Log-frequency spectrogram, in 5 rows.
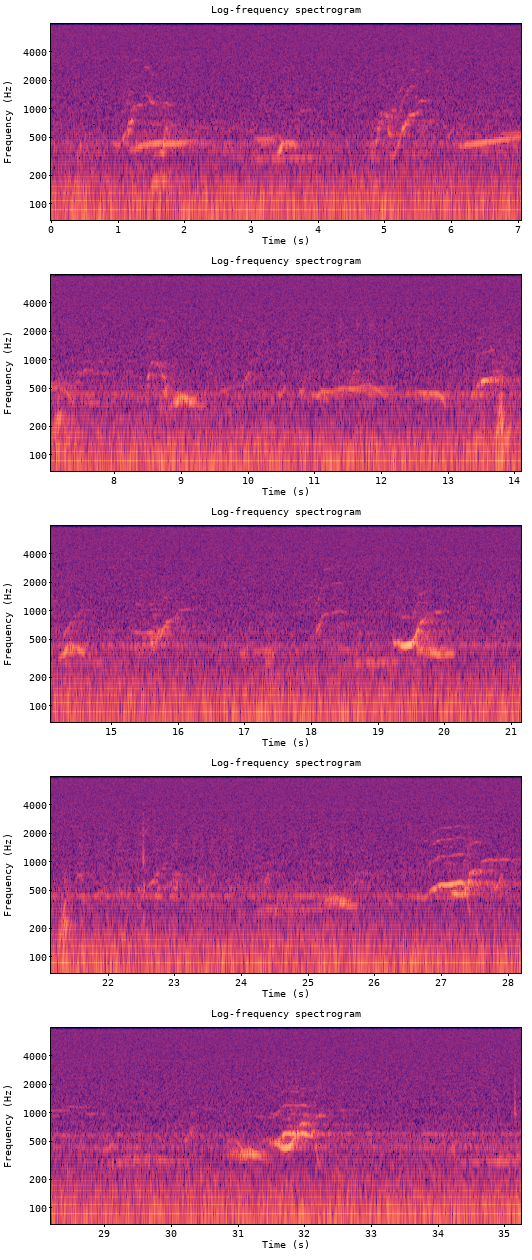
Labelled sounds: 5.3	5.6	humpback whale, 0.80 to 0.99 kHz
15.8	16.2	humpback whale, 0.80 to 1.1 kHz
26.8	28.1	humpback whale, 0.80 to 1.8 kHz
31.5	32.1	humpback whale, 0.86 to 1.3 kHz

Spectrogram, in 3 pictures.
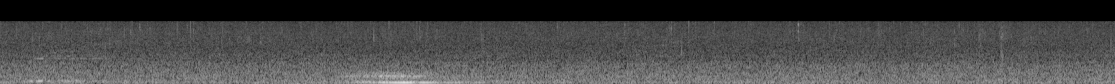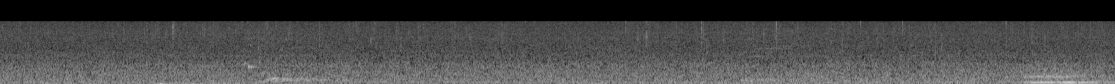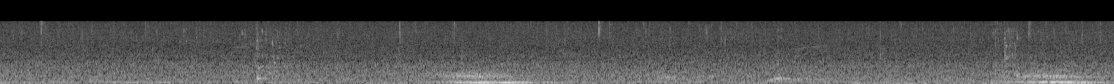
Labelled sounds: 30.2	30.5	humpback whale, 2.0 to 2.3 kHz

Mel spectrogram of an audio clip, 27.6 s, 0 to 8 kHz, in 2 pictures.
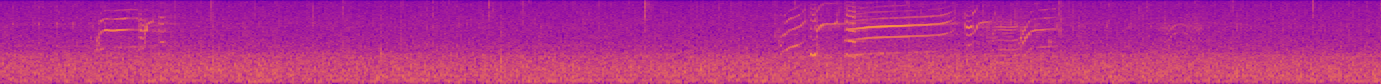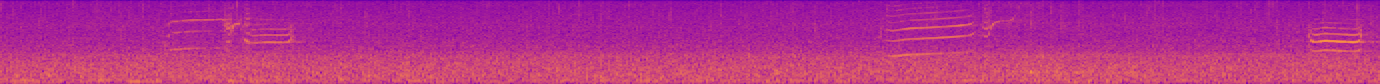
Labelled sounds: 1.0	1.5	killer whale, northern resident, A clan, AB subclan, 2.4 to 5.8 kHz
7.8	10.6	killer whale, northern resident, A clan, AB subclan, 1.7 to 6.7 kHz
15.4	16.8	killer whale, northern resident, A clan, AB subclan, 1.2 to 5.5 kHz
22.6	24.0	killer whale, northern resident, A clan, AB subclan, 0.88 to 6.4 kHz
26.8	27.5	killer whale, northern resident, A clan, AB subclan, 1.1 to 3.7 kHz

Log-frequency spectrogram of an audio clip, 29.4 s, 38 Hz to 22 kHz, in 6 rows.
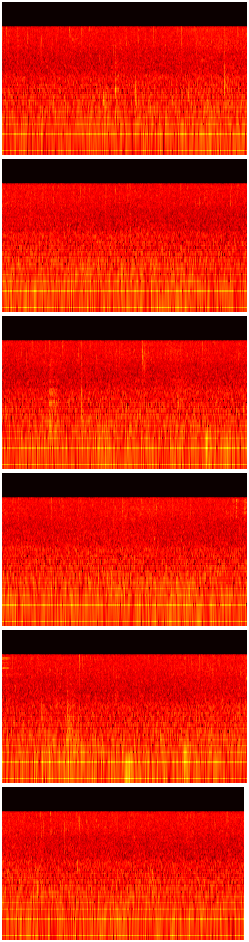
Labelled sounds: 19.5	19.8	Pacific white-sided dolphin, 3.1 to 4.5 kHz

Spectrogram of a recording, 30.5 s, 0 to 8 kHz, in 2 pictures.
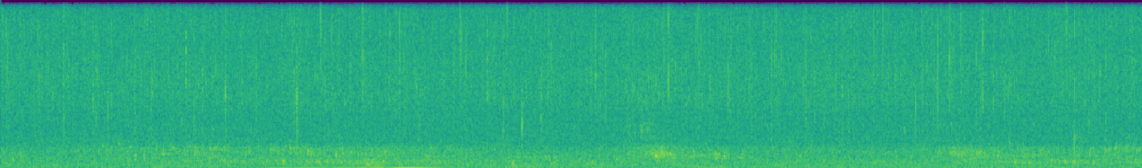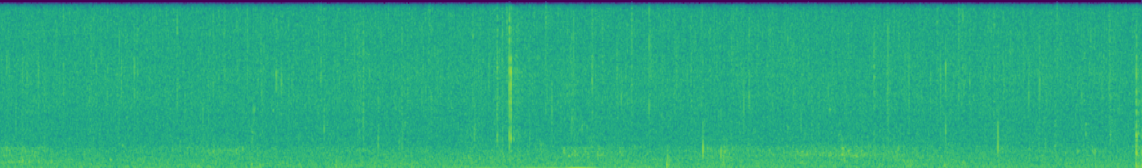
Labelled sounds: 8.6	8.9	water noise, 0.78 to 0.88 kHz

